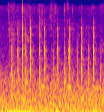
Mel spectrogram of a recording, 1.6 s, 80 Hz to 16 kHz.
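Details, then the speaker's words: 2024 YT Decoy e-mountain bike after 100 miles, shaken by hand: light irregular ticks and taps, a loose internal cable rattling inside the down tube near the battery despite bubble-wrap and zip-tie fix; loose internal cable rattle. "go all the up here it's rattles and when I when I rattle it it just keeps rattling"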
